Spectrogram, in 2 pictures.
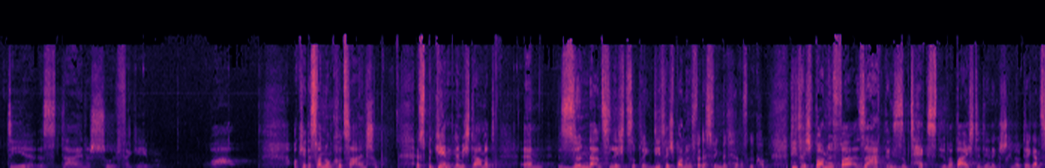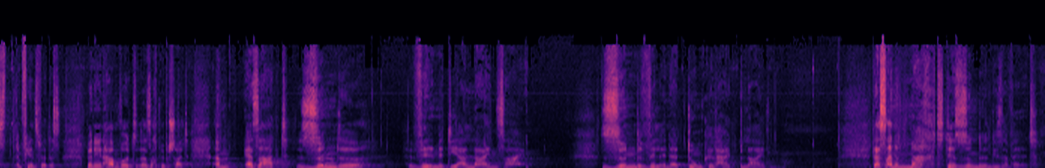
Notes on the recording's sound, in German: Predigt im Rahmen des GreifBar+ Gottesdienstes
